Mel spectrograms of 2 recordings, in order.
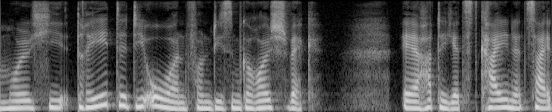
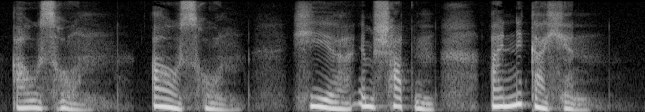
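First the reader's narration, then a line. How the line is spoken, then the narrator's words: Calling beech trees. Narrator (German): Die Buchen über ihnen wiegten sich sanft und riefen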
